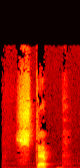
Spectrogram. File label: "step", Dutch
